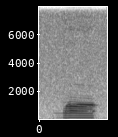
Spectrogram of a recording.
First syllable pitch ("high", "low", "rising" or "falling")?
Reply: low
